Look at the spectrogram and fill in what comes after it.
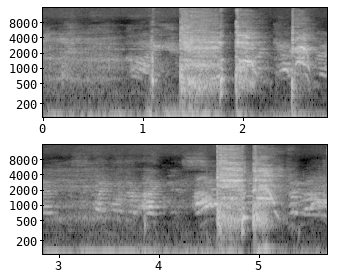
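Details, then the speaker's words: Painful cough from a flu-like illness present for several days, with the patient in bed all day: several harsh coughs and a throat clear with noisy breaths between. "hurts so much even when I cough. I've been in bed the whole day."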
